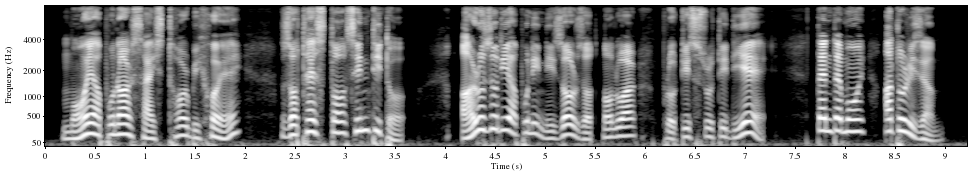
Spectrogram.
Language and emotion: Assamese, fearful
